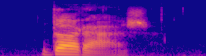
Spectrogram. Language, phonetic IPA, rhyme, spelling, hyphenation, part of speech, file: Hungarian, [ˈdɒraːʒ], -aːʒ, darázs, da‧rázs, noun, Hu-darázs.ogg
- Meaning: wasp (insect)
